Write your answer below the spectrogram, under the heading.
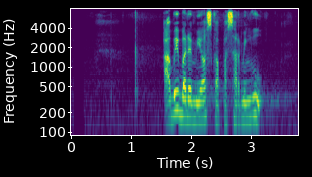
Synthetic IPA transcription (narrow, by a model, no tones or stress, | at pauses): ʔa̰bibadɛmiɔskapasarmiŋɡu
